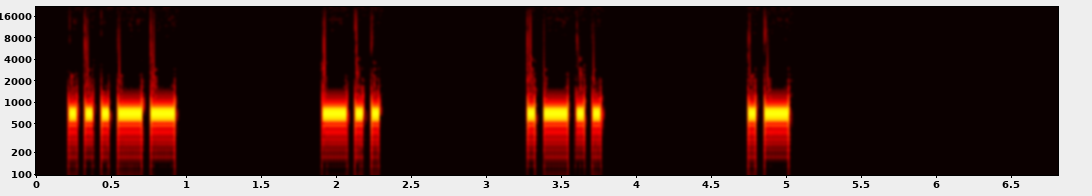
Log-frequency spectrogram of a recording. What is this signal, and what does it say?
Morse code, heard as a keyed tone, about 23 wpm, spaced as for 8 wpm, 700 Hz. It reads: 3DLA
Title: USA Call Signs - 6 Characters - 6x Character Spacing - 22wpm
